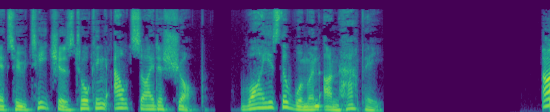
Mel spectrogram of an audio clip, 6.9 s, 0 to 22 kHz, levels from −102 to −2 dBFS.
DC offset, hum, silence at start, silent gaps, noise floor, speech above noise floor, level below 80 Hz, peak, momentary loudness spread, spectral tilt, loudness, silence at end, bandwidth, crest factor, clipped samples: under 0.1%; none; 0 s; 2.70-2.88 s, 4.81-6.36 s; under -90 dBFS; over 67 dB; -48 dBFS; -2 dBFS; 9 LU; -5 dB/octave; -23 LUFS; 0 s; 15.5 kHz; 22 dB; under 0.1%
